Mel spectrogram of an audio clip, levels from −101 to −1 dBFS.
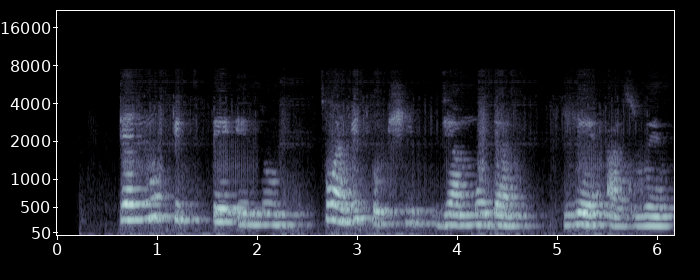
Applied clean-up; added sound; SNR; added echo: neural separator model SepFormer DNS4.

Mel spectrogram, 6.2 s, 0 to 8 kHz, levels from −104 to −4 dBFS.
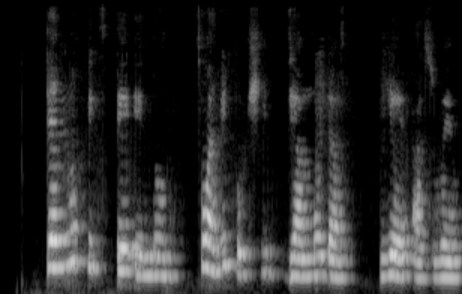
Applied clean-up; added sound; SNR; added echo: neural mask model DeepFilterNet 3.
